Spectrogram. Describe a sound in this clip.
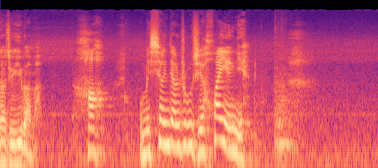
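A middle-aged woman speaks warmly and cheerfully close by.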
